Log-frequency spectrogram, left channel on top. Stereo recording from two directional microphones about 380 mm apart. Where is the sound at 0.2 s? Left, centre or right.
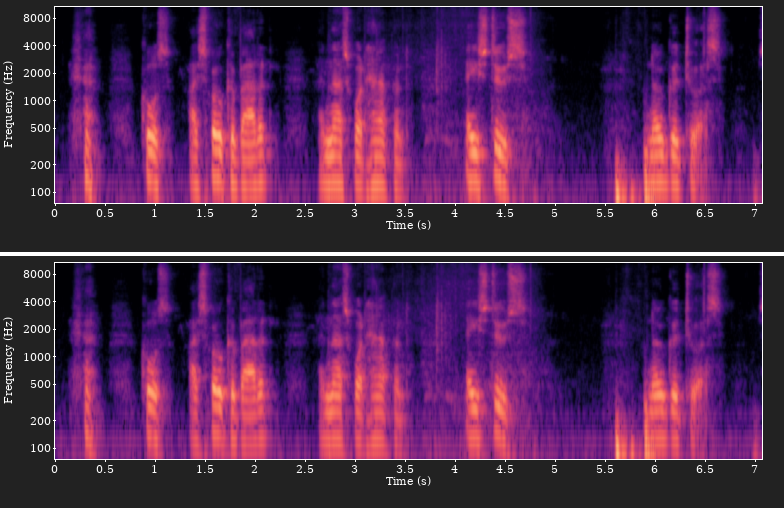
Left.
